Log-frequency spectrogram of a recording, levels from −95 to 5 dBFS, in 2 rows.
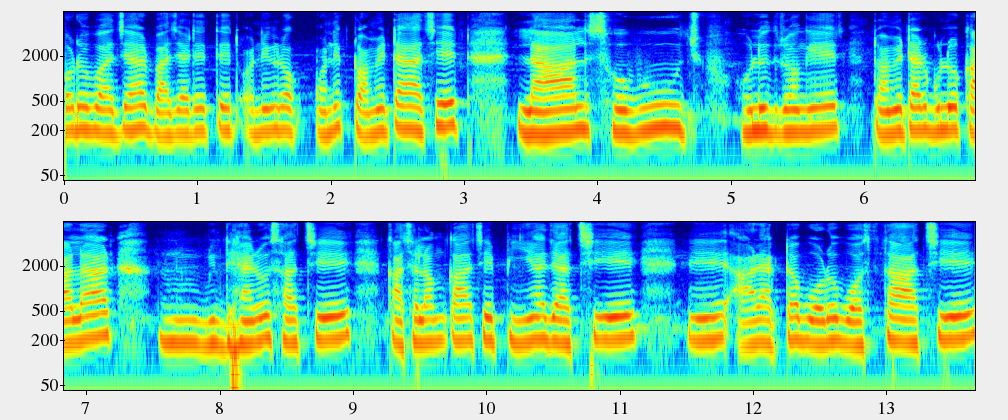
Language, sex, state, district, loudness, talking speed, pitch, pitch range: Bengali, male, West Bengal, Kolkata, -20 LUFS, 125 wpm, 200 Hz, 190-210 Hz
